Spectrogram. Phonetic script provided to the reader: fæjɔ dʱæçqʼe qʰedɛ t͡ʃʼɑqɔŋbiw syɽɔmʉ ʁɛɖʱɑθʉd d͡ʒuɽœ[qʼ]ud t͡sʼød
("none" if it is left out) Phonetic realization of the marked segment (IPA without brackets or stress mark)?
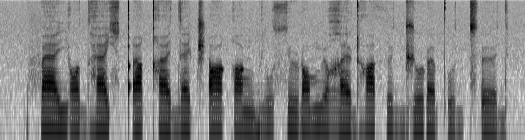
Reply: pʼ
